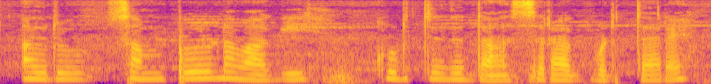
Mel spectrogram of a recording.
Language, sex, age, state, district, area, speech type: Kannada, female, 30-45, Karnataka, Chamarajanagar, rural, spontaneous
